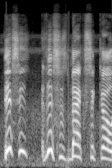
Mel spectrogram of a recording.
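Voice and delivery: high mocking voice; mock protester voice. Mocking protesters who say LA is Mexico, high and sneering. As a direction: parrot their claim with a sneer.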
